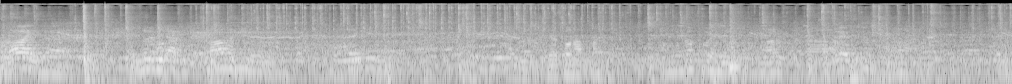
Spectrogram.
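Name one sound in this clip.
An arcade game makes sharp electronic sound effects.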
